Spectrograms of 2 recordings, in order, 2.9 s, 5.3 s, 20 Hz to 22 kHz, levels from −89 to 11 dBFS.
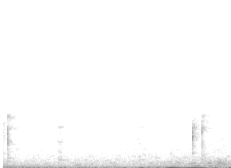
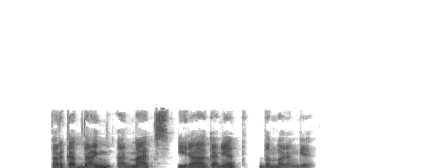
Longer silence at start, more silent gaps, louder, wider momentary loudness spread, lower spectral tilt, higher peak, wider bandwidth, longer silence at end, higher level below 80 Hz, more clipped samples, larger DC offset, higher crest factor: second, 0.05 s vs 0.65 s; second, none vs 3.11-3.23 s; second, -50 LUFS vs -18 LUFS; about the same, 13 LU vs 11 LU; first, -7.5 dB/octave vs -3.5 dB/octave; second, -30 dBFS vs -2 dBFS; second, 7.2 kHz vs 8.2 kHz; second, 0 s vs 1.4 s; first, -52 dBFS vs -60 dBFS; neither; neither; about the same, 18 dB vs 18 dB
